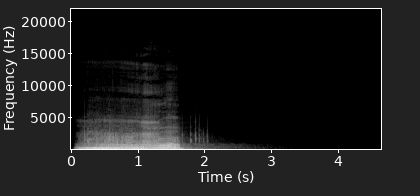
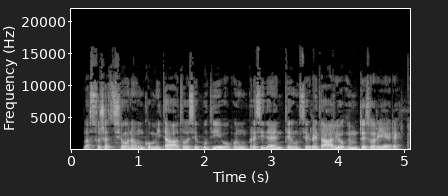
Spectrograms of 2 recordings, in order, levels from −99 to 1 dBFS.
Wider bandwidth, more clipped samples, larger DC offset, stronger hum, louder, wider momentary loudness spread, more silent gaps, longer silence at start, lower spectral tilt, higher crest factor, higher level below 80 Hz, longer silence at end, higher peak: second, 5.4 kHz vs 15.5 kHz; neither; neither; neither; about the same, -23 LUFS vs -23 LUFS; about the same, 5 LU vs 5 LU; neither; about the same, 0.1 s vs 0.2 s; first, -11 dB/octave vs -4.5 dB/octave; about the same, 16 dB vs 18 dB; first, -36 dBFS vs -60 dBFS; first, 2.95 s vs 0 s; second, -10 dBFS vs -4 dBFS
